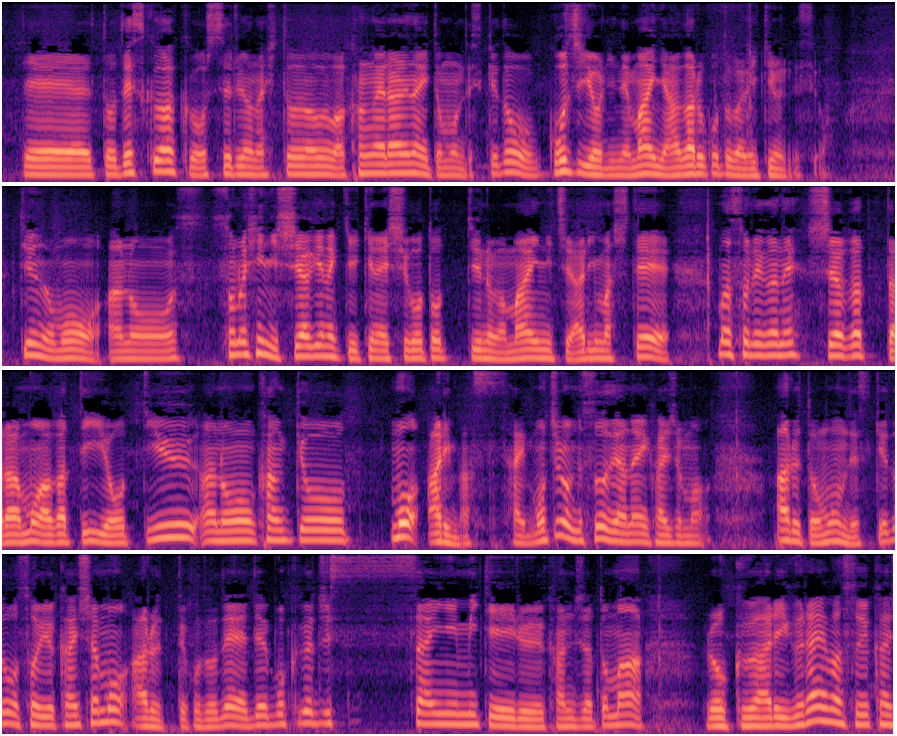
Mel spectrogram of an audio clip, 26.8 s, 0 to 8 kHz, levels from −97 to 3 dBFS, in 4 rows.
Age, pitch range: 20-39, 125-170 Hz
